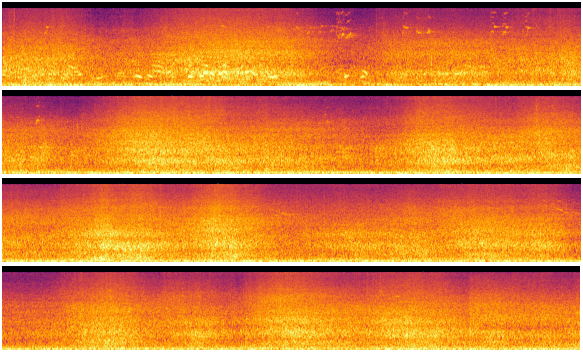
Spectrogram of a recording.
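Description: Small waves break and wash up onto a sandy shore in regular surges.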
